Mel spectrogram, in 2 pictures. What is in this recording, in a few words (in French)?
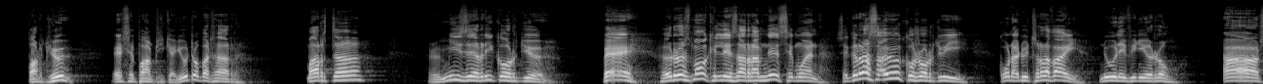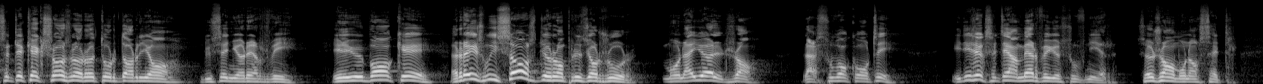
Voix SÉRIEUSE du Commissaire-Priseur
